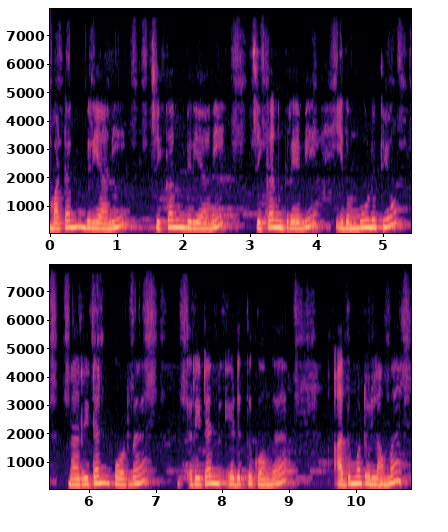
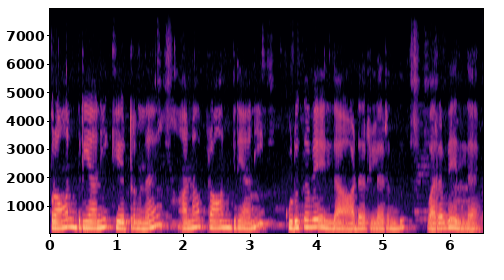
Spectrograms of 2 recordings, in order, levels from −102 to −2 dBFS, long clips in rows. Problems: none marked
